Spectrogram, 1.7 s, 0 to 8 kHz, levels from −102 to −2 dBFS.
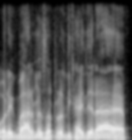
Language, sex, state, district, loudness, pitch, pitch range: Hindi, male, Jharkhand, Garhwa, -10 LUFS, 145 Hz, 140-150 Hz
